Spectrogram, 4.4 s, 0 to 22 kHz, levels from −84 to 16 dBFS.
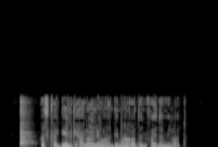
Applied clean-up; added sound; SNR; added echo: none; none; none; none.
